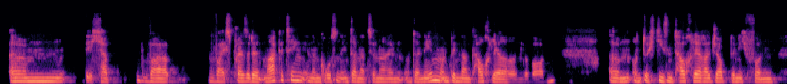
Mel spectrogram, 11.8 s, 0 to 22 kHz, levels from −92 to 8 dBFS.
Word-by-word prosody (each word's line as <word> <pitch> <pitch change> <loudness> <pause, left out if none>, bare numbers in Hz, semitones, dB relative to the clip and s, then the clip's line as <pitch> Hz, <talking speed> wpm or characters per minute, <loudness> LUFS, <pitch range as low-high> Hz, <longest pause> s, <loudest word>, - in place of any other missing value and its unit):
ähm, 160 -1 +2
ich - - -3
habe 140 -1 -1 0.4
war 150 -5 0 0.6
Vice 145 -3 -2
President 150 -2 +2
Marketing 190 +5 +2
in 165 - -3
'nem 145 0 0
großen 150 +3 -2
internationalen 140 -1 -2
Unternehmen 145 +7 +2
und 155 -1 0
bin 150 -2 +2
dann 140 -2 0
Tauchlehrerin 130 -4 -1
geworden. 130 +6 -7 0.8
Ähm, 155 -2 +1
und 155 -5 -2
durch - - +1
diesen 160 -5 +1
Tauchlehrer-Job 150 -1 +2
bin 150 0 0
ich 145 -1 -3
von 135 -2 -2
150 Hz, 125 wpm, -23 LUFS, 140-160 Hz, 0.8 s, ähm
